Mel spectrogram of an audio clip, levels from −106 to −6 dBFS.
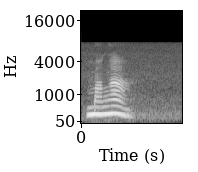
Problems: none marked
